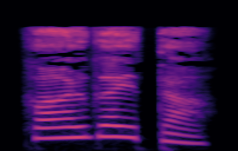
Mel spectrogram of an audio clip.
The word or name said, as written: ಕಾಲಗತಿ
